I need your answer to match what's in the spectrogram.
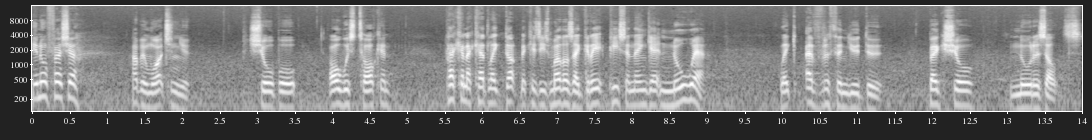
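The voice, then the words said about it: Thick Scottish accent. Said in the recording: “Is he really Scottish?... this thick Scottish accent”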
